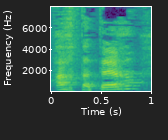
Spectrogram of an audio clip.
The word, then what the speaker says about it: Alta Terra: Alta Terra, ça veut dire donc les hautes terres, mais ici dans la vallée, Alta Terra, ça se prononce Arta Terre et ça veut dire autre terre.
